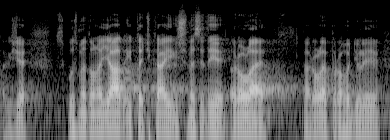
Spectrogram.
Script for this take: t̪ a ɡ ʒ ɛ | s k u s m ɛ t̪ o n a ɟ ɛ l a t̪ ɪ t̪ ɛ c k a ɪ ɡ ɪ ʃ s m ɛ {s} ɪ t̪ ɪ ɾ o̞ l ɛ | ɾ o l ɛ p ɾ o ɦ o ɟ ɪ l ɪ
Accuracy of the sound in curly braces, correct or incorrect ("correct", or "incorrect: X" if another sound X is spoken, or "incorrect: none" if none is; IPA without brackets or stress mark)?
correct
